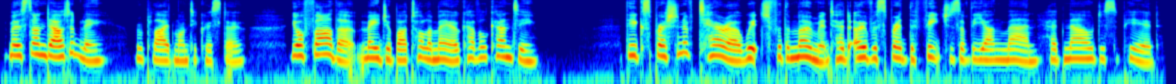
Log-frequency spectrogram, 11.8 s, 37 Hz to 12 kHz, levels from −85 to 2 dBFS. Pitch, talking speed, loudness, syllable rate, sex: 215 Hz, 150 wpm, -20 LUFS, 5.5 syllables/s, female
